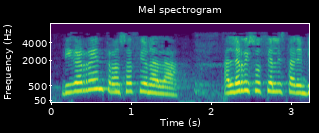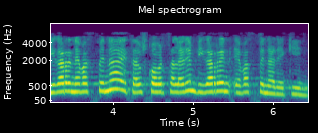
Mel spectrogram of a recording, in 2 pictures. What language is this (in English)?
Basque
